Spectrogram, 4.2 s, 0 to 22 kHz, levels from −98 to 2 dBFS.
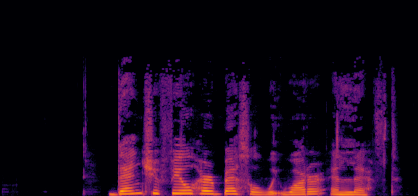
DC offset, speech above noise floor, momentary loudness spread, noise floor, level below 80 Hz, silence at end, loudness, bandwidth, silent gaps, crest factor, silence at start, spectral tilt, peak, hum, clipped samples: under 0.1%; over 62 dB; 7 LU; under -90 dBFS; -78 dBFS; 0.25 s; -28 LUFS; 14.5 kHz; none; 18 dB; 1.1 s; -4 dB/octave; -12 dBFS; none; under 0.1%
